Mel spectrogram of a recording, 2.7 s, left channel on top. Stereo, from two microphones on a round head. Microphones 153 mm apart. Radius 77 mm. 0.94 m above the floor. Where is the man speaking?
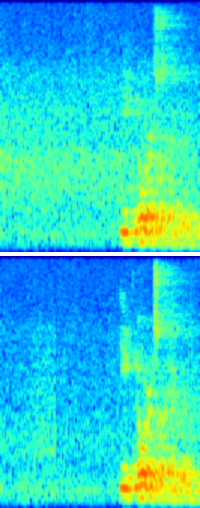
35° right (ahead or behind), 1.3 m.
